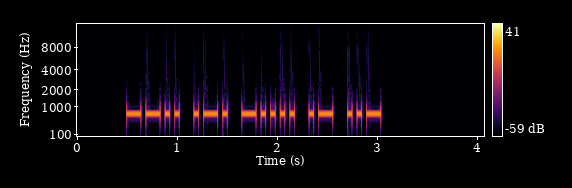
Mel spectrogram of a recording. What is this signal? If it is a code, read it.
Morse code, heard as a keyed tone, about 25 wpm, 700 Hz. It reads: ZR6AU
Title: DXCC-100 Call Signs - 5 Characters - Repeated 3x - 25wpm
